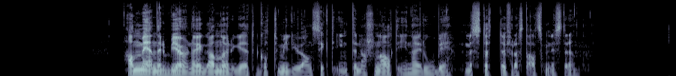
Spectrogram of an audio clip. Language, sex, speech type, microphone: Norwegian, male, read, Shure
